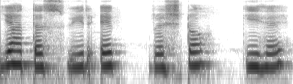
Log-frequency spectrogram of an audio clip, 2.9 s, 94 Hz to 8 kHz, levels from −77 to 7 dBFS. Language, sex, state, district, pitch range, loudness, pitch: Hindi, female, Uttar Pradesh, Lucknow, 230-255 Hz, -18 LUFS, 240 Hz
